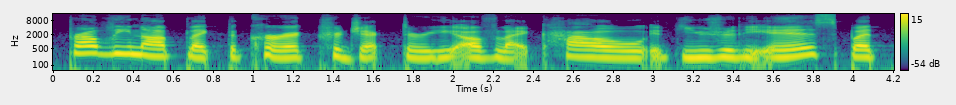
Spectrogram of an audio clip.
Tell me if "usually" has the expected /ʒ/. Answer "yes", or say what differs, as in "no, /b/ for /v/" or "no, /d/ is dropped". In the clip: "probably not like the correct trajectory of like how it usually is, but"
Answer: yes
